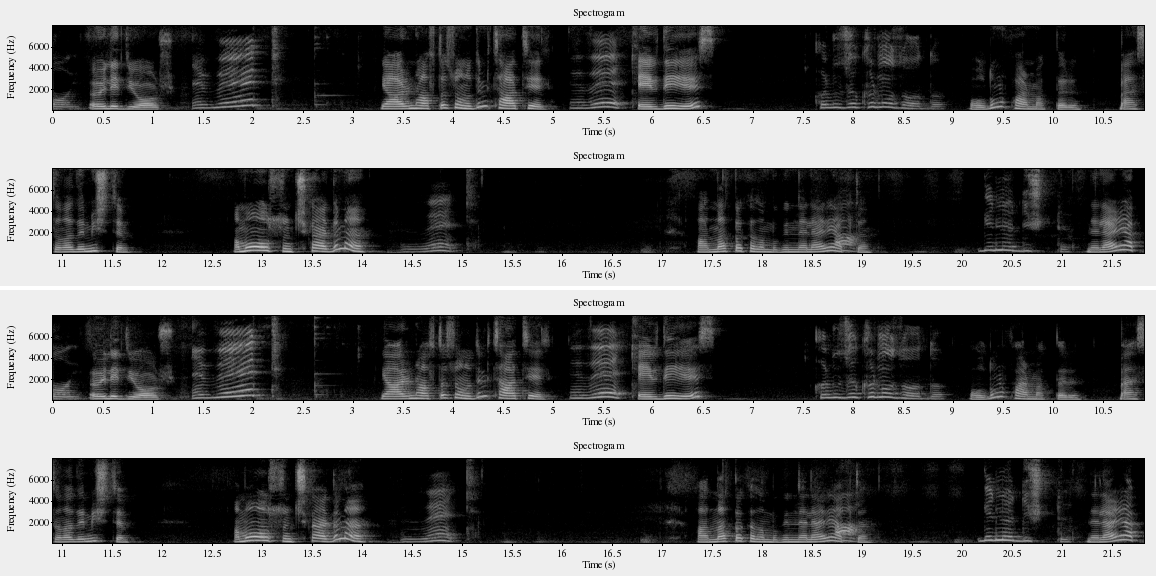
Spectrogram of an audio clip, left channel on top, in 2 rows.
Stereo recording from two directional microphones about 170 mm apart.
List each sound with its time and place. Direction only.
0.0 s a woman's voice: 5° left (ahead or behind)
1.4 s a child's voice: 5° right (ahead or behind)
3.2 s a woman's voice: 10° left (ahead or behind)
5.1 s a child's voice: centre (ahead or behind)
5.8 s a woman's voice: 10° left (ahead or behind)
7.6 s a child's voice: centre (ahead or behind)
12.7 s a woman's voice: 10° left (ahead or behind)
14.6 s babbling: 5° left (ahead or behind)
17.1 s a woman's voice: 10° left (ahead or behind)
20.2 s a child's voice: centre (ahead or behind)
